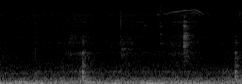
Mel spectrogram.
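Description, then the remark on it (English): A chopstick stabbing raw octopus makes a handful of quiet, irregular little clicks and wet taps over a steady low background hum with no talking. “Okay, stabbing it with a chopstick. You hear that?”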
